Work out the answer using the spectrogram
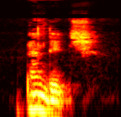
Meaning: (noun) 1. A strip of gauze or similar material used to protect or support a wound or injury 2. A strip of cloth bound round the head and eyes as a blindfold
- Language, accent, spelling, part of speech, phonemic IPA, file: English, Southern England, bandage, noun / verb, /ˈbæn.dɪd͡ʒ/, LL-Q1860 (eng)-bandage.wav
